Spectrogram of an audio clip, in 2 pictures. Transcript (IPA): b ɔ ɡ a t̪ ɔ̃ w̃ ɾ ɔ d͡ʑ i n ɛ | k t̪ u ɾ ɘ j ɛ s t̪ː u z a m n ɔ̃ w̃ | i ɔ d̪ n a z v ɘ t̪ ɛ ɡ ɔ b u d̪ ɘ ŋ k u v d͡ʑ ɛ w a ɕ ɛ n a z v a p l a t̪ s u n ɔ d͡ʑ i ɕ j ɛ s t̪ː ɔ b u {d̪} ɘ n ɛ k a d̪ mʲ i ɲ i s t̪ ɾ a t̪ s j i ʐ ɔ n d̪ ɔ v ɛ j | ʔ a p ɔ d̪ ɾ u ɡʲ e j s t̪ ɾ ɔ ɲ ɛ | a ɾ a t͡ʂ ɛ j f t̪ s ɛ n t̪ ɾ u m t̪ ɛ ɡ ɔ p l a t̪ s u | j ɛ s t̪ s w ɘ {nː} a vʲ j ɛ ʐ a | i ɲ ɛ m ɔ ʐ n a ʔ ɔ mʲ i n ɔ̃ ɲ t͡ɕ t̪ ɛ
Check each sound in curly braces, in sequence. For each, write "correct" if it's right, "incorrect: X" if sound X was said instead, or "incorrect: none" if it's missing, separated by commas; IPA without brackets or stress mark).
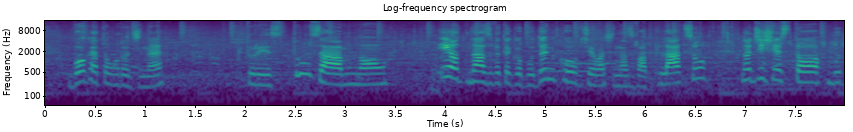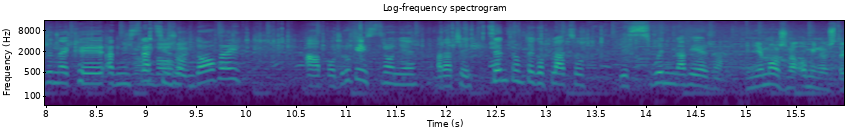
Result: correct, correct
